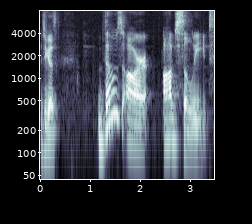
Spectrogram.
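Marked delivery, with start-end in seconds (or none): 1.2-3.5 play-acted crisp, swooping, syllable-by-syllable, over-enunciated brush-off. Retelling a girl in a store answering, imitating dismissive over-enunciation. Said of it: "she enunciated it as if to, like, really disregard".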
